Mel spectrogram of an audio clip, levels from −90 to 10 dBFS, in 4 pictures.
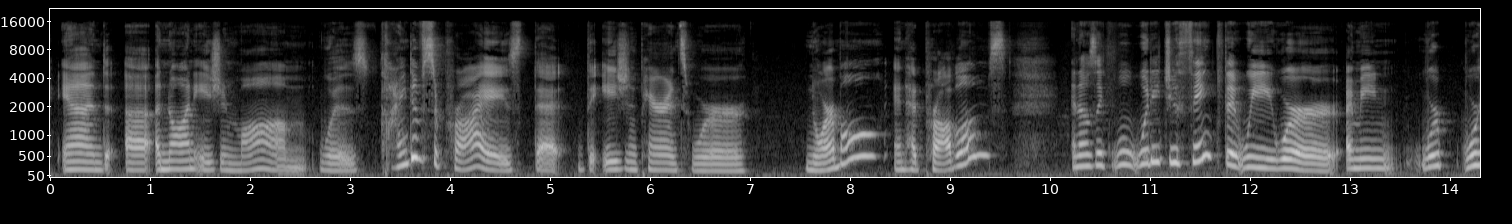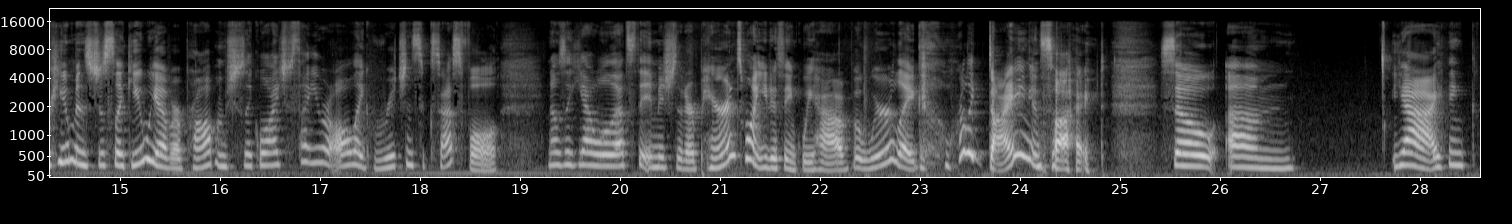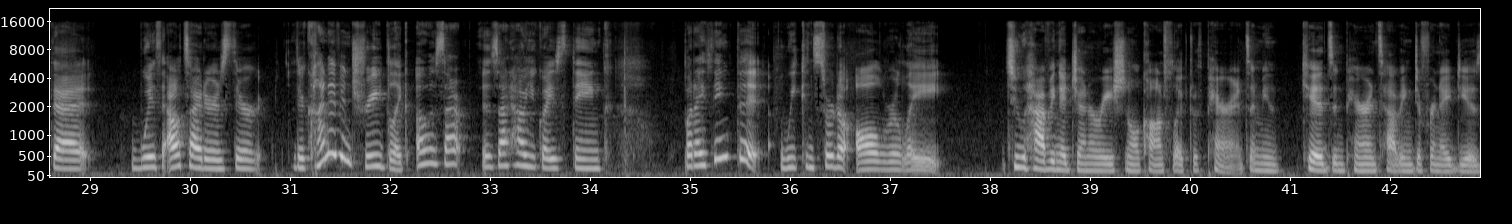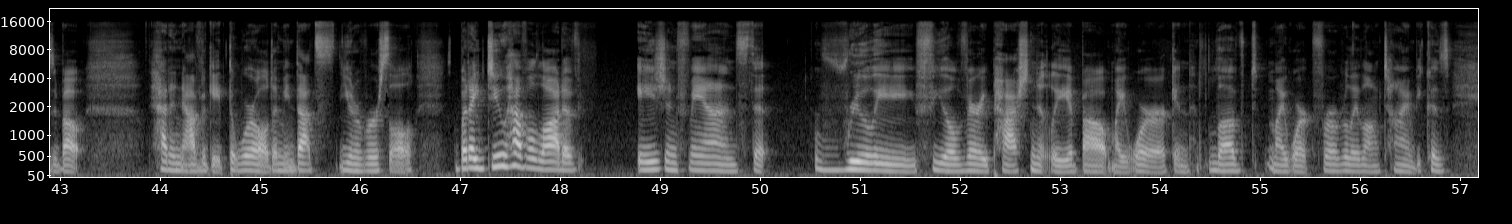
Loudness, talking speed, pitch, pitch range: -21 LUFS, 175 wpm, 210 Hz, 165-270 Hz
